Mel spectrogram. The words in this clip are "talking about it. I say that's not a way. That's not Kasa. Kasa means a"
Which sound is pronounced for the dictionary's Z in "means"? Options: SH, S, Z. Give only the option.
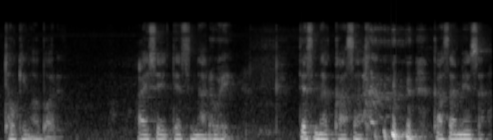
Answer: S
